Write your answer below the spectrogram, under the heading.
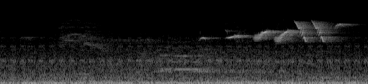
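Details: Two caged male double-collared seedeaters singing against each other indoors in Brazil; a faint thin whistle gives way to a high buzzy, rasping phrase over background hum.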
